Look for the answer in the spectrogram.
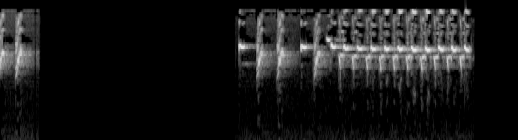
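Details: A European goldfinch named Rocky sings in Spanish salon style: bright tinkling notes, then a rapid run of high twittering trills about four times a second, with brief pauses between phrases.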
